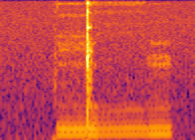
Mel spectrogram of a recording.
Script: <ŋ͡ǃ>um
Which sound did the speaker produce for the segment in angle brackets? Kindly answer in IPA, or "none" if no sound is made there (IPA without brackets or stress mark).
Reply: ŋ͡ǃ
